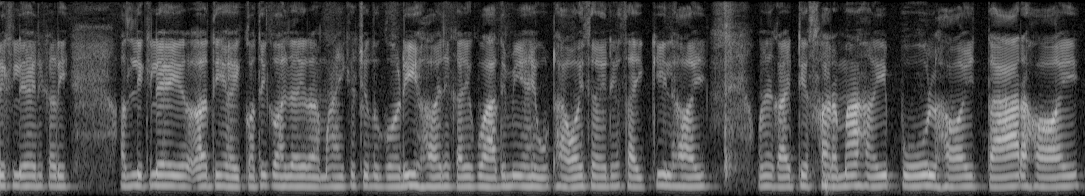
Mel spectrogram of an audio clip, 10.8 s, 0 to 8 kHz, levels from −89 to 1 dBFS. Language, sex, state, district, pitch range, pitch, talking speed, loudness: Bajjika, female, Bihar, Vaishali, 150-160 Hz, 155 Hz, 65 wpm, -29 LUFS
